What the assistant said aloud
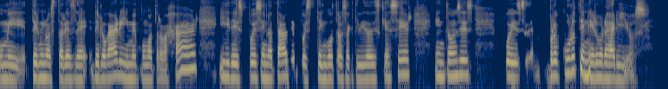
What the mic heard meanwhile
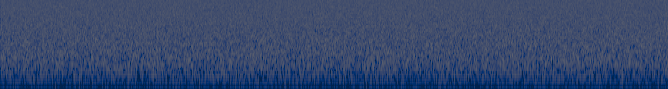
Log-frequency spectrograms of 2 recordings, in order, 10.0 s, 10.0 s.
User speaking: No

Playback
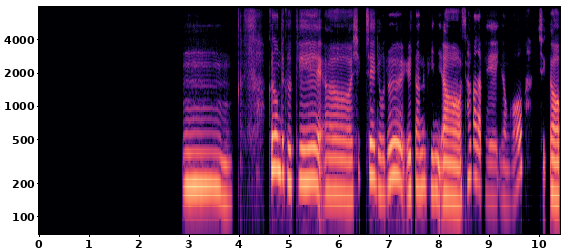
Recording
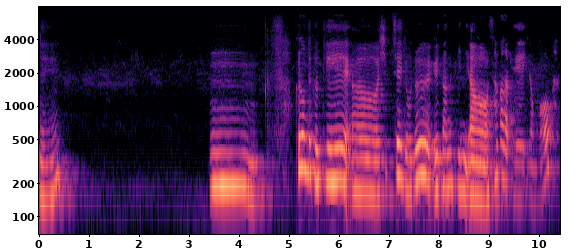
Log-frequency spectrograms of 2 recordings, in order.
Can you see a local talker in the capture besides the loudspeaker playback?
No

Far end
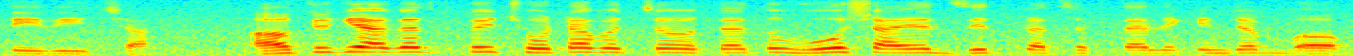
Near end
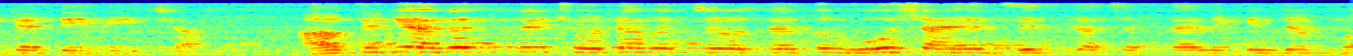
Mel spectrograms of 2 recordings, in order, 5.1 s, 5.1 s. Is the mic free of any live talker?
Yes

